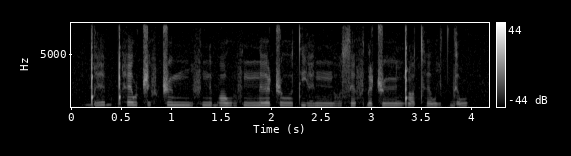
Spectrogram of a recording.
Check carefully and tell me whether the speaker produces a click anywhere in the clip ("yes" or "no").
yes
